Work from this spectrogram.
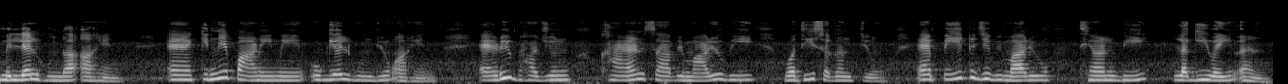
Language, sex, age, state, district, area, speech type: Sindhi, female, 30-45, Rajasthan, Ajmer, urban, spontaneous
